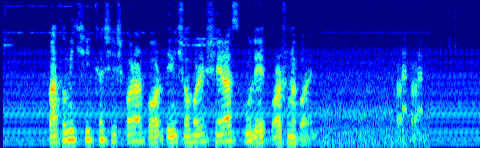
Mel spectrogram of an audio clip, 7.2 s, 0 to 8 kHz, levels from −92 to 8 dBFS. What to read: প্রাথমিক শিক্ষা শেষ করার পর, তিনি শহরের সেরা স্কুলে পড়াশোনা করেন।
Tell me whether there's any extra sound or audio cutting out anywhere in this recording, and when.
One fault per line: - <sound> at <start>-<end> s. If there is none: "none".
- laugh at 5.9-6.3 s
